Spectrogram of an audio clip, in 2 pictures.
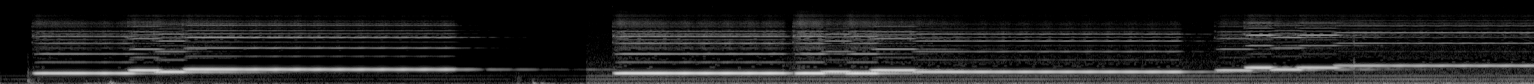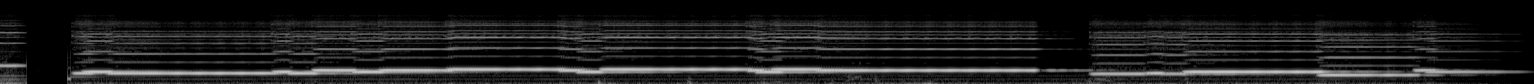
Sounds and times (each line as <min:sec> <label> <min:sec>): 0:00.3 melody wit a panflute 0:05.5
0:06.1 melody wit a panflute 0:30.6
